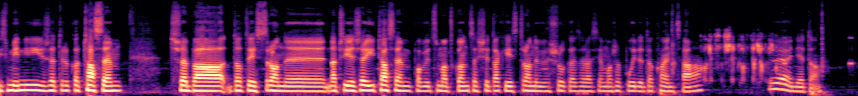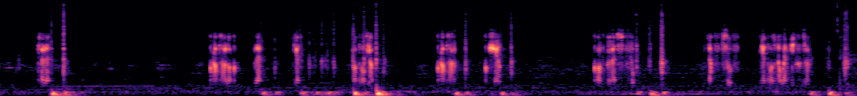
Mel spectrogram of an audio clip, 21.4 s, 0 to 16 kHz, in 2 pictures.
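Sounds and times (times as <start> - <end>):
speech: 0.0 - 10.4
keyboard left, right and K keys being pressed: 10.1 - 11.7, 14.0 - 15.7, 16.4 - 17.2, 18.6 - 19.1, 20.8 - 21.4.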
